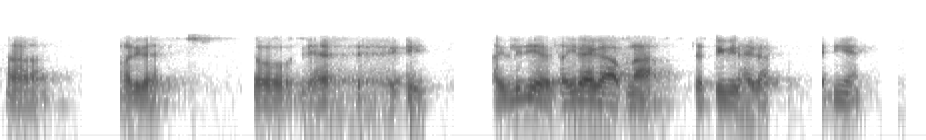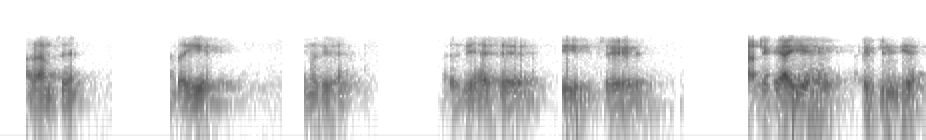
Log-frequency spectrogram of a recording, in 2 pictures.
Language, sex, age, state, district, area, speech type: Hindi, male, 30-45, Bihar, Vaishali, urban, conversation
